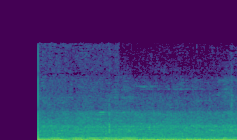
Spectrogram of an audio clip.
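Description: A split second of silence, then outdoor street traffic noise: a steady low engine rumble from road vehicles.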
